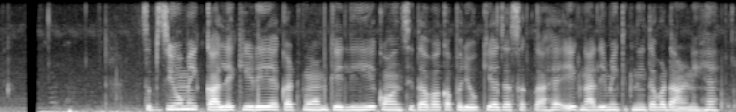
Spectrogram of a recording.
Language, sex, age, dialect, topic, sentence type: Hindi, female, 18-24, Garhwali, agriculture, question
